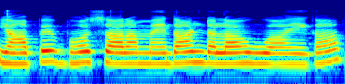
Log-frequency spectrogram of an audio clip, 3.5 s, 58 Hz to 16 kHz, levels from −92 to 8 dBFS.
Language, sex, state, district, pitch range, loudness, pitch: Hindi, female, Uttarakhand, Tehri Garhwal, 235-255 Hz, -14 LUFS, 240 Hz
